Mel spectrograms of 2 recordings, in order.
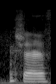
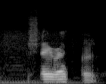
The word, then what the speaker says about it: Sharif: Sheriff. Thanks so much, Sharif. Sharif. Okay, that's how it's pronounced.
